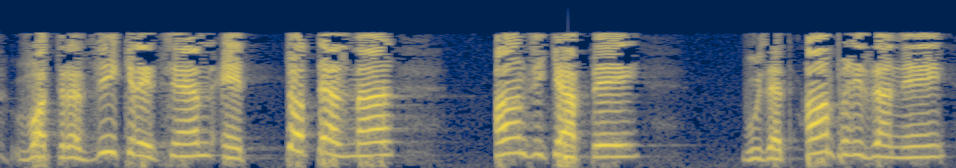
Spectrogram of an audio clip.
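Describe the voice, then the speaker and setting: Man, English-Canadian accent, preaching, high-pitched, slow, dull dry sound. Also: dry recording. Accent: English-speaking Canadian. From Winnipeg, Canada. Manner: conversational preaching with rhetorical questions. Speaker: pastor. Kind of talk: sermon.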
